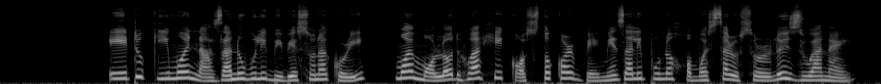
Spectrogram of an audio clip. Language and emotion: Assamese, disgusted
